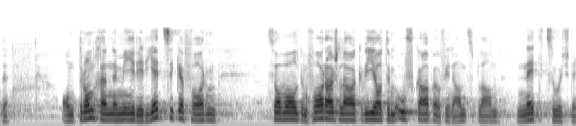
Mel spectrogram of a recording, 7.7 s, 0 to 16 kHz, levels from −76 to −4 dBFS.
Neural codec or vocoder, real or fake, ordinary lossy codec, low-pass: none; real; none; 7.2 kHz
